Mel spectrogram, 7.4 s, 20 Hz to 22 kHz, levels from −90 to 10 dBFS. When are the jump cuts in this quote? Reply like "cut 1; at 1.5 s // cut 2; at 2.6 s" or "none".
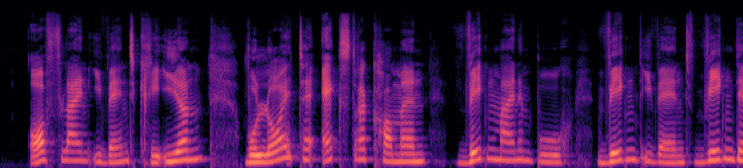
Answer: cut 1; at 6.4 s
